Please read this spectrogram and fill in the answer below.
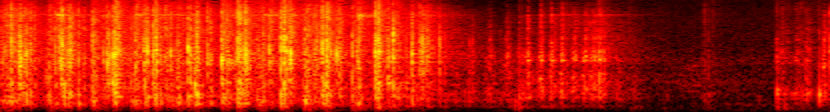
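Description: Numbered raffle chips rattling inside a plastic box shaken by hand: a dense clatter for about two and a half seconds that thins out and stops.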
